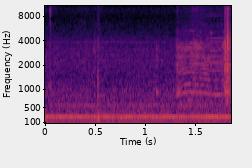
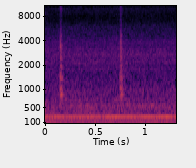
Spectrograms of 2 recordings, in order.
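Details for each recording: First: Macintosh PowerBook 165C floppy drive with known-good 800K disc: faint ticks and short whirring seek over low hum, then it quits, failing to read; bad floppy drive. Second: Macintosh PowerBook 165C floppy drive after reseating its cable flat (was at an angle): crisp ticks evenly every 0.6 s over faint hum, stepping cleanly through formatting a disk; normal.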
